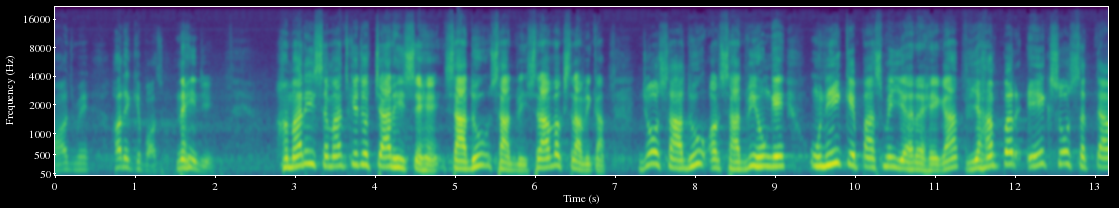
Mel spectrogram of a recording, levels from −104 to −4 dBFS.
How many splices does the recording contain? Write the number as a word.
one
